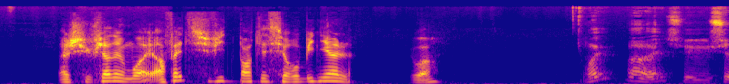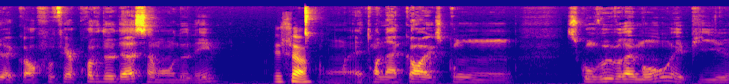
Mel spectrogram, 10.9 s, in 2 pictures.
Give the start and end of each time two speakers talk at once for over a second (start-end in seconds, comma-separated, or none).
none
